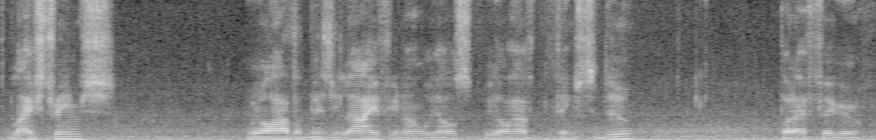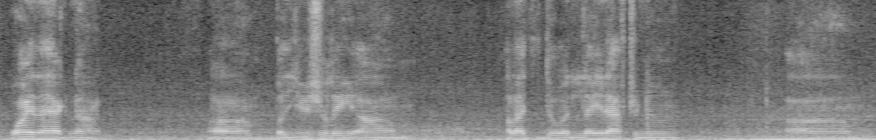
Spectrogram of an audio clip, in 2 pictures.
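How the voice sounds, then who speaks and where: A man with a raspy voice from a cold, chatting casually and rambling on a livestream while driving to work. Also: fairly low pitch. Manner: rambling, repeats himself, upbeat. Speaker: crypto channel host. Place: in a car on the road. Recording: loud road and car noise.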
